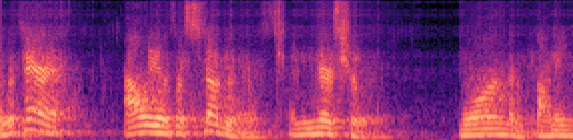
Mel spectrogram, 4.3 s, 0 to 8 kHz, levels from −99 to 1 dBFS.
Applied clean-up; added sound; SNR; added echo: neural separator model SepFormer DNS4.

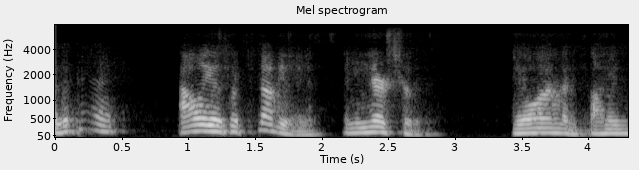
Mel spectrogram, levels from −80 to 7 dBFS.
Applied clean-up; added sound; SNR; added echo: neural mask model DeepFilterNet 3.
